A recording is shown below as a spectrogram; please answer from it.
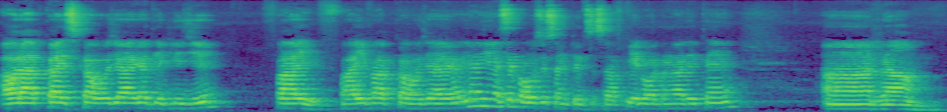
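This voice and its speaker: A man's voice: on the high side, steady tone, measured pace, heavy reverb, recorded from a distance, rough recording. A man teaching an English lesson. He spells words out letter by letter, and he keeps asking the class questions and then answering them himself.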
